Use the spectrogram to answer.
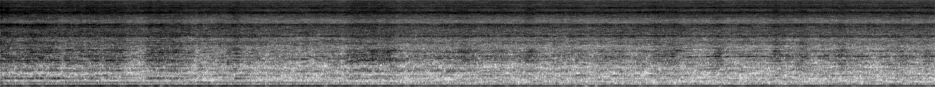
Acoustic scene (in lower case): restroom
